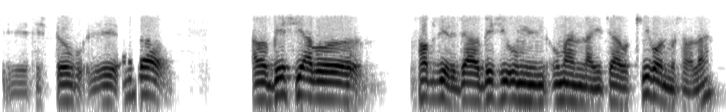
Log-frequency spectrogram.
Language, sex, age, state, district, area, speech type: Nepali, male, 18-30, West Bengal, Kalimpong, rural, conversation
